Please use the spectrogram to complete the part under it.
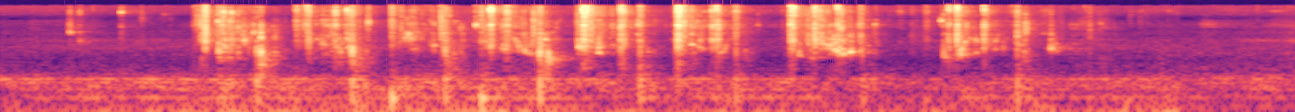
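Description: Liquid squirts from a squeeze bottle in short spurts.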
